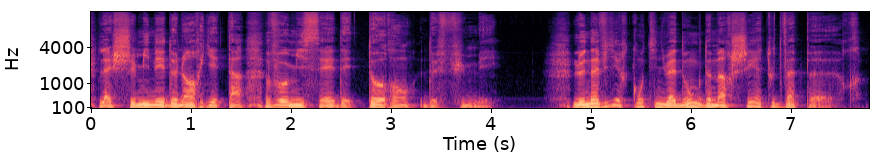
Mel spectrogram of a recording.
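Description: A man narrating a classic adventure novel as an audiobook, in a steady, deliberate storytelling manner. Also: fairly low pitch.

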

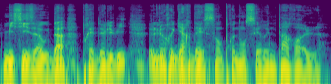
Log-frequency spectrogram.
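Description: A man narrating a classic novel as an audiobook, with a steady, deliberate reading. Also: deep voice.

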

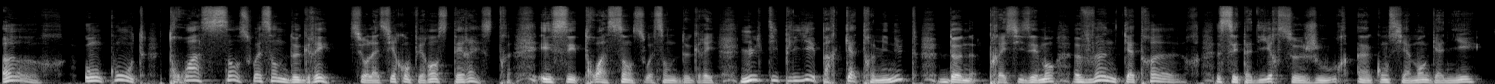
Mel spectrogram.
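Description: A man reading a classic novel aloud as an audiobook narrator, in a measured, deliberate storytelling manner. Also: fairly low pitch, big pitch swings, mellow, slightly rough. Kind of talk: scripted narration.

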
